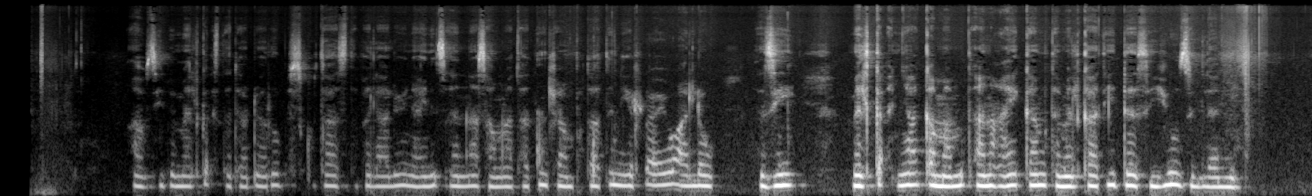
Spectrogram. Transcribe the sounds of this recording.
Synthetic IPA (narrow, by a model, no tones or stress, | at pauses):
ʔaβzibɨmɐlkʰɐʔz̥ɨt̪ʰɐd̪ad̪ɐɾubɨskʰu̥t̪ʰazɨt̪ʰɐfɐlalɐjunajnɨt͡sʼɐnːasamnat̪ʰat̪ʰɨnɾampʰo̥t̪ʰat̪ʰɨnjɪrɐjualːɐwu | ʔɨzi | mɐlkʰaʕɨɲːakʼɐmamɨt̪ʼanʕajkʰɐmt̪ʰɐmɐlkʰat̪ʰid̪ɐsɨjːuzɨβlɐnːi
